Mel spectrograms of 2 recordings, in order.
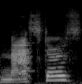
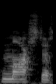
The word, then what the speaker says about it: Marsters: usually say the I I thought it was Masters but it's MERS apparently so we're going to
